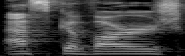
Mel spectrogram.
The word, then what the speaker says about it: Askavarg: a look at, and yes, it is pronounced that way, even though it's a G, and usually that's a hard G, like G, like Varg, but it's actually Varg.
